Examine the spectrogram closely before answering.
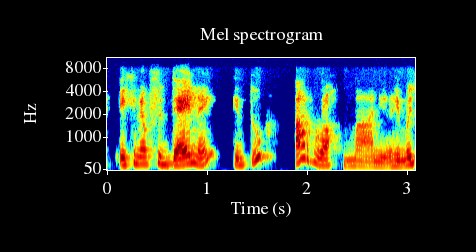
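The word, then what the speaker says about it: الرحمن: কেন সাদ্দা দিছে আসতে, ওই যে লাম, লামটা গিয়ে রকে ডবল করে ফেলাইছে, তাই না?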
